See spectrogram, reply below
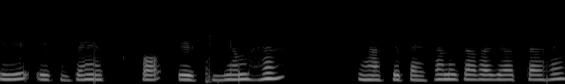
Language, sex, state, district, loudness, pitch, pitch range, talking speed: Hindi, female, Bihar, Gopalganj, -39 LUFS, 225 Hz, 215-230 Hz, 125 wpm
